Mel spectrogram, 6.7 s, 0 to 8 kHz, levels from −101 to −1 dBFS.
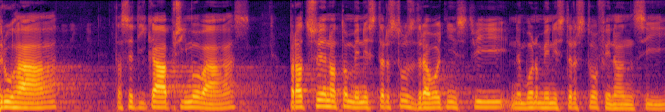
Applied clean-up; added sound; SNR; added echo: none; none; none; none.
